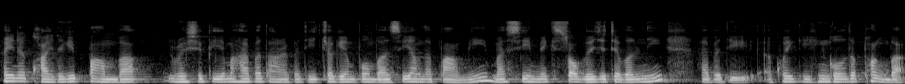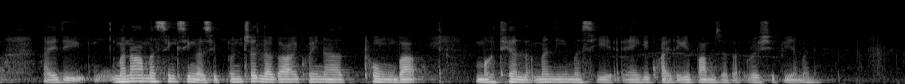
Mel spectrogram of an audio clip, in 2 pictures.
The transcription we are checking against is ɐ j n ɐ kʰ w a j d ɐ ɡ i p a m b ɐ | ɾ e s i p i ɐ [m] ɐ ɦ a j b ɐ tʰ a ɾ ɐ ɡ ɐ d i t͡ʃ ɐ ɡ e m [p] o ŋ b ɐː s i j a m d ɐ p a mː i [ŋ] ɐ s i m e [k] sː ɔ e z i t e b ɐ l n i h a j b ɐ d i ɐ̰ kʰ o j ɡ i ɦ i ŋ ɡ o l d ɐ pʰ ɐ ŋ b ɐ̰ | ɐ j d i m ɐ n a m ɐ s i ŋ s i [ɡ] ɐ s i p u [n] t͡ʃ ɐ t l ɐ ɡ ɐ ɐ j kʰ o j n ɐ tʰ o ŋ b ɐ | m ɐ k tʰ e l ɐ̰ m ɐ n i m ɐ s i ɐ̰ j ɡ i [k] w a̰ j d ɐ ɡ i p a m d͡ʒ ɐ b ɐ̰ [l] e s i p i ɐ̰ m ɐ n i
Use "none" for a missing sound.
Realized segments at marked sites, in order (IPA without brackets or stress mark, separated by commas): m, p, m, k, ŋ, n, kʰ, ɾ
